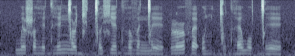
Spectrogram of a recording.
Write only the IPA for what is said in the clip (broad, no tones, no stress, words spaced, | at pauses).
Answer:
wɪʂəɦe dʱeŋ͡ǀə˞d͡ʑə ɡ͡ǀə ɕe dʱəvɛŋ͡ǀe | ɭə˞ fɛʔoʎəɡ͡ǀo dʱɛ wo ɡ͡ǀe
